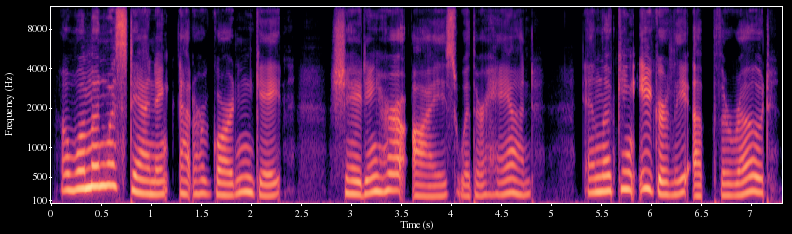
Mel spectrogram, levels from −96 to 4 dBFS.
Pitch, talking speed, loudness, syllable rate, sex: 235 Hz, 165 wpm, -17 LUFS, 4.7 syllables/s, female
